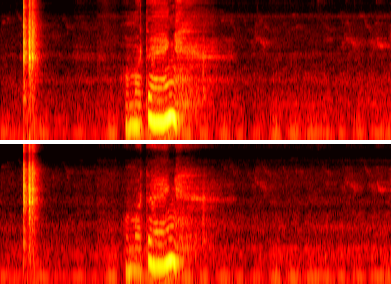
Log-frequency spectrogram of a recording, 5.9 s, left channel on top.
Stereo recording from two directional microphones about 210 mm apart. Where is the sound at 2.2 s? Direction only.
55° left (ahead or behind).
